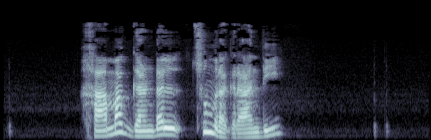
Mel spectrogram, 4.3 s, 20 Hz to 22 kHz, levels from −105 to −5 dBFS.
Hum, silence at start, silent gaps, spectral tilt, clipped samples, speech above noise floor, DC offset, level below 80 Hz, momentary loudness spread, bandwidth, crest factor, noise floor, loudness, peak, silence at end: none; 0.85 s; none; -5.5 dB/octave; under 0.1%; 59 dB; under 0.1%; -74 dBFS; 9 LU; 11.5 kHz; 20 dB; -81 dBFS; -22 LUFS; -4 dBFS; 1.5 s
